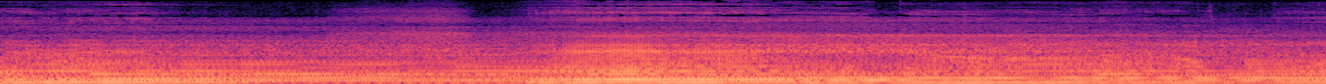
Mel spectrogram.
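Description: Slow, dark improvised piano music with long held low notes and chords that ring on together like a drone, new low notes entering a little under two seconds in.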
